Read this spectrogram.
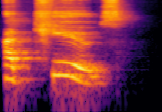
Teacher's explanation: the stressed syllable starts with the C Sound and therefore we aspirated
